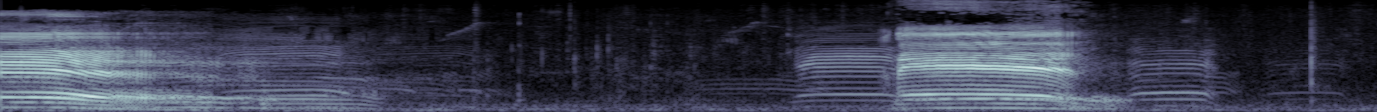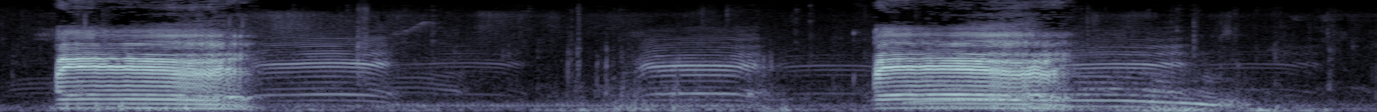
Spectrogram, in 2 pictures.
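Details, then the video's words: Cattle in a herd on the road calling: a sequence of separate bright, nasal harmonic calls, roughly every two to three seconds, with quiet gaps and a faint low hum between them. "herd of cows on the road the sound of cows calling the herd"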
